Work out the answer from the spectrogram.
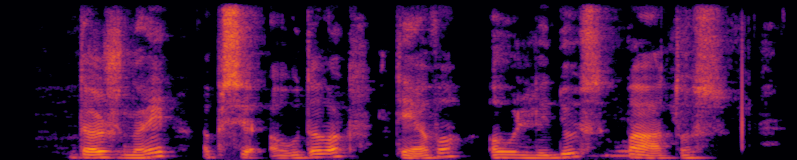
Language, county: Lithuanian, Kaunas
